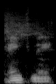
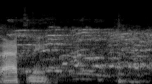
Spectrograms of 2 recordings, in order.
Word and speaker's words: Ankeny: was right before her Alina Ankeny which this sounds just like it's spelled pure game announcer announcer is Alina acne and the most unfortunate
